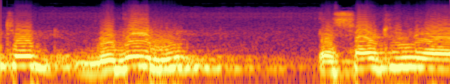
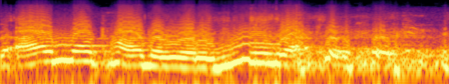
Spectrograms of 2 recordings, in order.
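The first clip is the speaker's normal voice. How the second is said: higher, laughing through the words; 6 semitones higher than usual. Real, not acted. Retelling the doctor's quip, laughing through it. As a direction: giggle the punchline out.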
